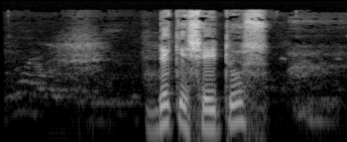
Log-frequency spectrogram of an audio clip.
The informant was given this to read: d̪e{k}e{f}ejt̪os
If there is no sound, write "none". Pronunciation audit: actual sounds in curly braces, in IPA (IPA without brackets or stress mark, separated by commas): k, ʃ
